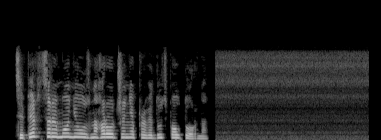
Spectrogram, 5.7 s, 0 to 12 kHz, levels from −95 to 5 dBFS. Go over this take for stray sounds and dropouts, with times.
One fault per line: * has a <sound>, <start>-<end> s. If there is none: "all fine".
all fine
